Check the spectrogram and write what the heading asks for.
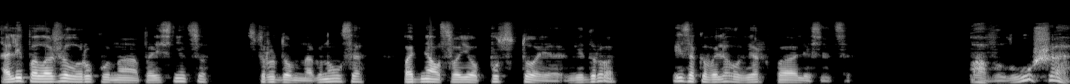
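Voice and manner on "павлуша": shocked, stunned, lower and quieter. Narrator reading a character repeating a name he just heard, shocked. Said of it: "повторил Олег потрясенно".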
